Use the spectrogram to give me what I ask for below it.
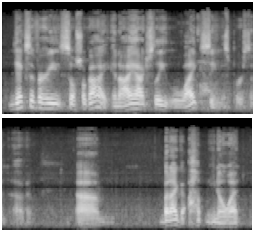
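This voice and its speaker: A man talks at a fairly slow pace, with very wide pitch swings and big swings in loudness. Noticeable background noise runs underneath. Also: medium pitch for a man. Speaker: hiker. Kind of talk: casual chat. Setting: on location.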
